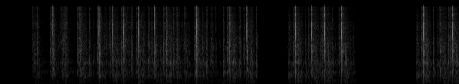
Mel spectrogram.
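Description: Typewriter keys clacking in quick runs of strikes, about six a second, in three bursts separated by short silent gaps.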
